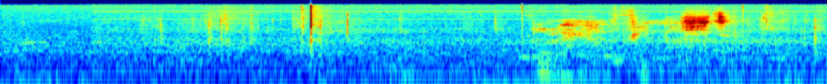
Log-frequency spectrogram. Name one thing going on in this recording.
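Paper rustles as a woman handles it.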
